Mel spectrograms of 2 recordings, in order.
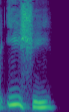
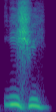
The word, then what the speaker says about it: Ishii: You know, not Tomohiro Ishii. It's Ishii.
